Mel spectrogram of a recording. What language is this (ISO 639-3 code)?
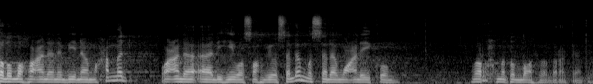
msa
